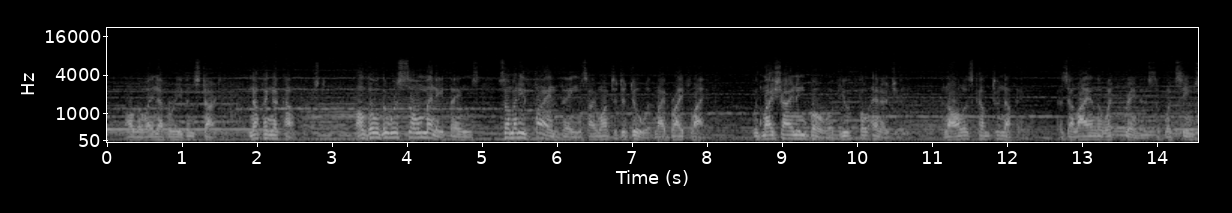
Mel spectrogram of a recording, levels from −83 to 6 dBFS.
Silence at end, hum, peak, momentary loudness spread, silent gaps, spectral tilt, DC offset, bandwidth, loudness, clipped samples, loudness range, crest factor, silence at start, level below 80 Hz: 0 s; none; -14 dBFS; 13 LU; none; -8 dB/octave; under 0.1%; 11.5 kHz; -30 LUFS; under 0.1%; 4 LU; 16 dB; 0 s; -66 dBFS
